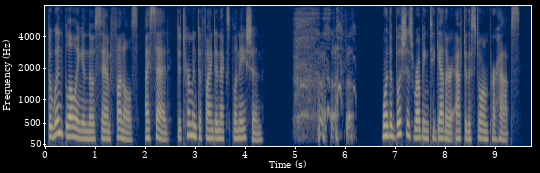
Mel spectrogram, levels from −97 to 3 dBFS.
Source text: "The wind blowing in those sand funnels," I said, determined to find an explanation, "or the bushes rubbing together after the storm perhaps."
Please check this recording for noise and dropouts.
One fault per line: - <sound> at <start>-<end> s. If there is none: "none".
- laugh at 5.0-6.3 s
